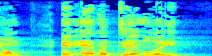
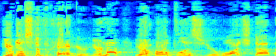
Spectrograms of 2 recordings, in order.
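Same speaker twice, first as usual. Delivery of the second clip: higher-pitched, quick scolding; mock yelled rebuke; 4 semitones higher than usual. Crowd yells at a blind beggar, higher mock scolding. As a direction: rattle off a mock put-down, pitched up. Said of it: "The people in front yelled at him".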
